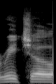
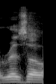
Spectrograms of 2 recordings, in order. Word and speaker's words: Rizzo: uh I pronounce it Dr. Riccio, although uh Dr. Joseph prefers it pronounced uh Rizzo, R I Z Z O.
